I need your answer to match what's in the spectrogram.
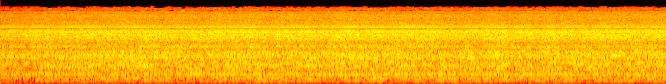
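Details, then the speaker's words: Motor, cold, while drilling a worm gear part: steady even electric motor drone with thin whine on top; owner suspects bearing whine when cold, needs greasing, not confirmed. "but he that wine the bearing in the motor it'ss like that when it's cold"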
